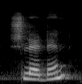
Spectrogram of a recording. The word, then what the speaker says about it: Schleiden: scientists sleddin and Shawn pay attention to the pronunciation it is sleddin and chuan sleddin was a scientist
